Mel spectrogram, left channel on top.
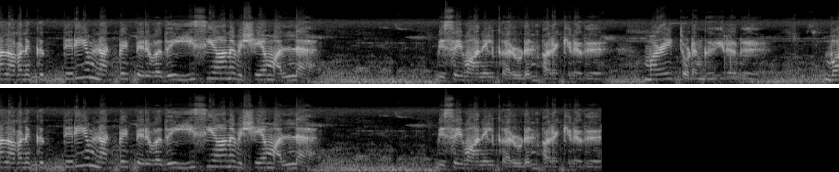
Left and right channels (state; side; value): drops out; right; at 6.1 s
